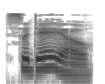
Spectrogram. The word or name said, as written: sadayo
